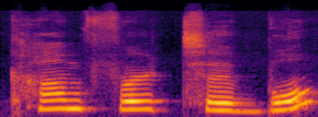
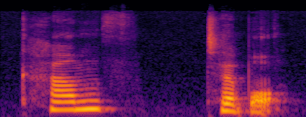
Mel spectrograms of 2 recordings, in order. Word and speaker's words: comfortable: Ce mot se prononce en fait comfortable. Comfortable. Il y a une syllabe qui va être mangée, qu'on ne va pas entendre. Et pensez bien à accentuer sur la première syllabe.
